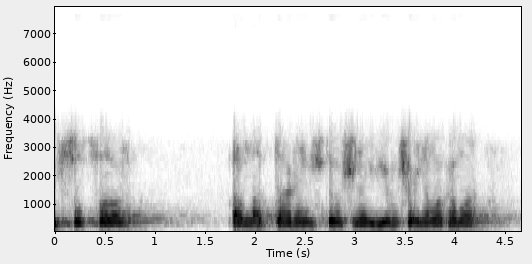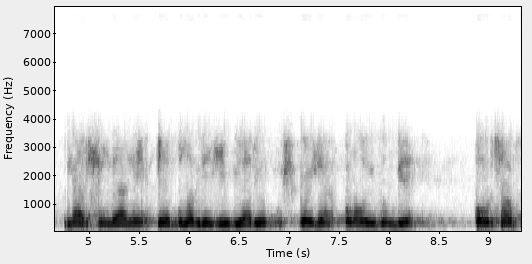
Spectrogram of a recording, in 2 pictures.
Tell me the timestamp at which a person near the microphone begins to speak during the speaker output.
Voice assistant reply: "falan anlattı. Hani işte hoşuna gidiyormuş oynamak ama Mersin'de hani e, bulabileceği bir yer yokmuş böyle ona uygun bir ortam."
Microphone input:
none

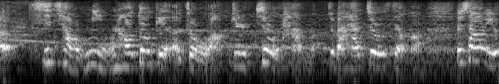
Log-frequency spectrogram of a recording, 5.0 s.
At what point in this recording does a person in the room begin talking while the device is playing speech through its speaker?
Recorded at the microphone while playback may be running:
none

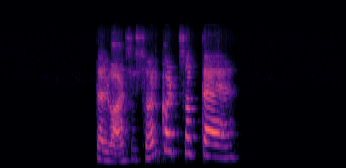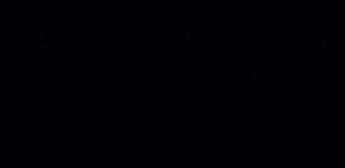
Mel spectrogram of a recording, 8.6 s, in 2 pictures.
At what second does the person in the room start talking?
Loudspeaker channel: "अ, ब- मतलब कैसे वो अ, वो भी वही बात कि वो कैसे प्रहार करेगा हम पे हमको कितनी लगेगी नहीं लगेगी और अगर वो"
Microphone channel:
1 s

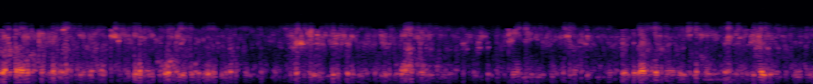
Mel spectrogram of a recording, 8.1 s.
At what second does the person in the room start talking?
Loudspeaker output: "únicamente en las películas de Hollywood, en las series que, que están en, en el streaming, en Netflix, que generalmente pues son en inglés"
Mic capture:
7 s

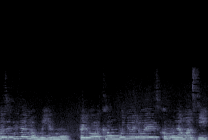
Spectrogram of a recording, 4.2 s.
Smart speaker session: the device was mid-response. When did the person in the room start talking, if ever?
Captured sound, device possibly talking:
none

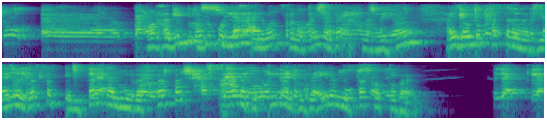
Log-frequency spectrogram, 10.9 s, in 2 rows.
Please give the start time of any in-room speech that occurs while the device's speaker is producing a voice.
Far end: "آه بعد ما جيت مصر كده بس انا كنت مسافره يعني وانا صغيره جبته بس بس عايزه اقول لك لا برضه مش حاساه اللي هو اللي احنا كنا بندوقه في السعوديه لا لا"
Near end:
1 s

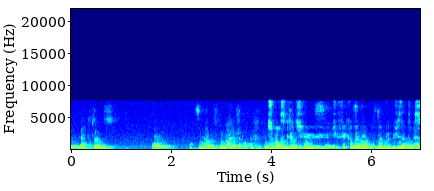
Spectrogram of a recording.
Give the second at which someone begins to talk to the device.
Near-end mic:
4 s

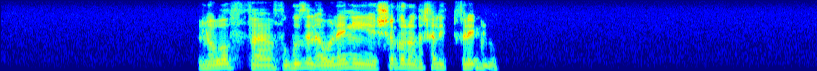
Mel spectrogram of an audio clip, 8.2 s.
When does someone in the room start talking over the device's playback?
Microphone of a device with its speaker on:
2 s

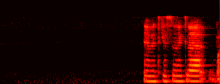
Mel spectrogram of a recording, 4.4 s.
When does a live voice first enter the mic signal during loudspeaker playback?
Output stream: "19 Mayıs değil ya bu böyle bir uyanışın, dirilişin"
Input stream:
3 s

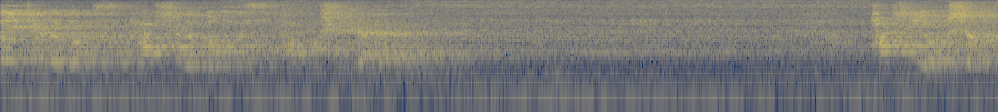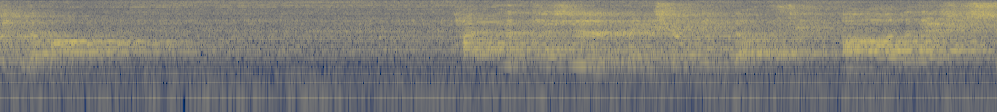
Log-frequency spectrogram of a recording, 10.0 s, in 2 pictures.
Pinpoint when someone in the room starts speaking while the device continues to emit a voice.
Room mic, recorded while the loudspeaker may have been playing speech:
none

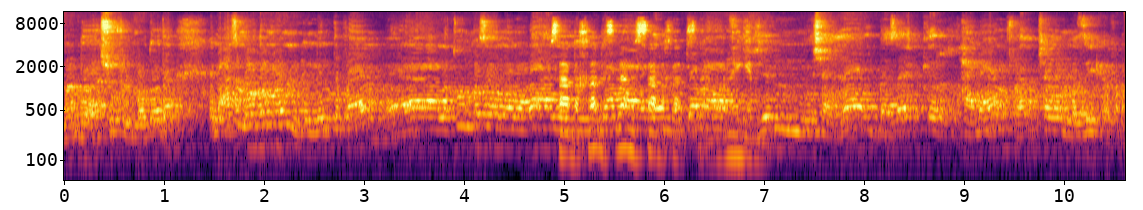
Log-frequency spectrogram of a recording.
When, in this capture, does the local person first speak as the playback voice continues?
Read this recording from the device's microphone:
5 s

